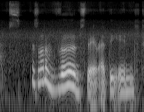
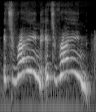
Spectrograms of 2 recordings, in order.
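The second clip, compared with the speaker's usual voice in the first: high-pitched excited story-voice yell; 11 semitones higher, 6 dB louder, slower than usual. A narrator's reading. Mother runs out announcing the rain, excited yell. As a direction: call it out high, as good news.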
